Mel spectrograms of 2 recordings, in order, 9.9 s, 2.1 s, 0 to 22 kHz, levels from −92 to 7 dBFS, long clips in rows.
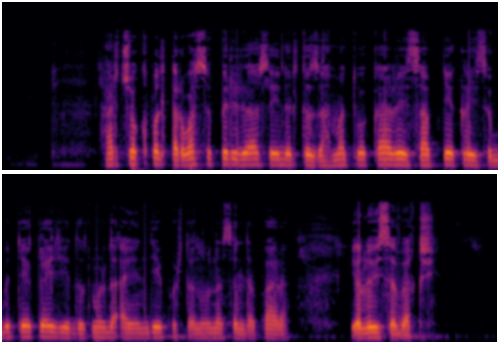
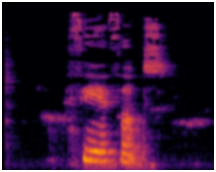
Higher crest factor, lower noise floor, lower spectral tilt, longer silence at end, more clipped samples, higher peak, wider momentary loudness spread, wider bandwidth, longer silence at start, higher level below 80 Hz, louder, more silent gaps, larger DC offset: about the same, 16 dB vs 18 dB; first, -76 dBFS vs -53 dBFS; about the same, -5 dB/octave vs -4 dB/octave; first, 0.65 s vs 0.5 s; neither; second, -16 dBFS vs -6 dBFS; second, 10 LU vs 13 LU; second, 11.5 kHz vs 17 kHz; first, 1.05 s vs 0.65 s; second, -68 dBFS vs -60 dBFS; second, -32 LUFS vs -22 LUFS; neither; neither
